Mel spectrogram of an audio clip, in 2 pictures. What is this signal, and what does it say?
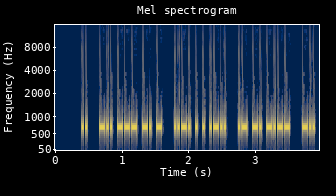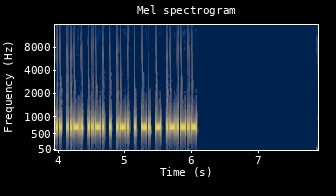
Morse code, heard as a keyed tone, about 46 wpm, 700 Hz. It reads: I DONT FEEL ANY DIFFERENT.
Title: Sentences from Top 1000 Words - Review Part 3 - 45wpm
